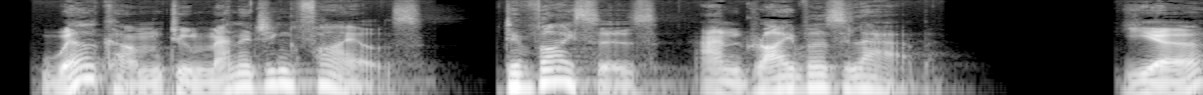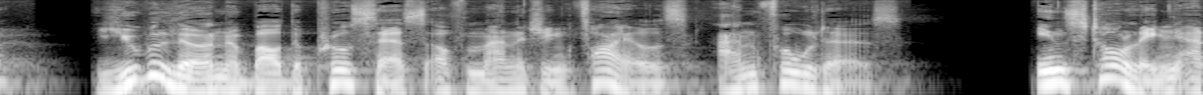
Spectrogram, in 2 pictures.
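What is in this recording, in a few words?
English Indian Male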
